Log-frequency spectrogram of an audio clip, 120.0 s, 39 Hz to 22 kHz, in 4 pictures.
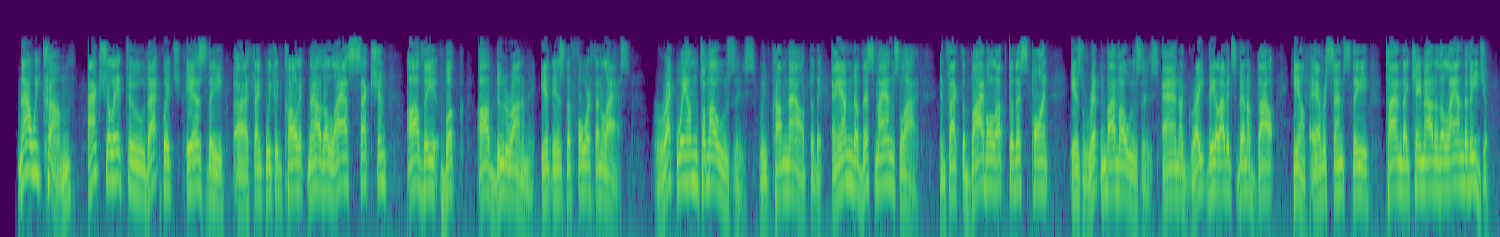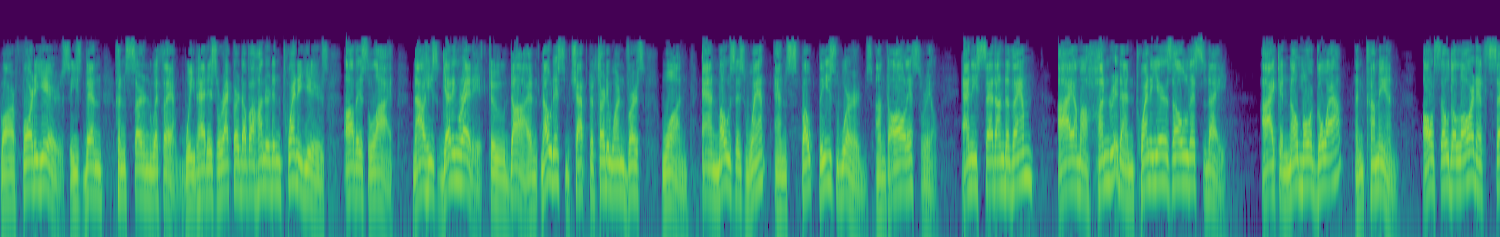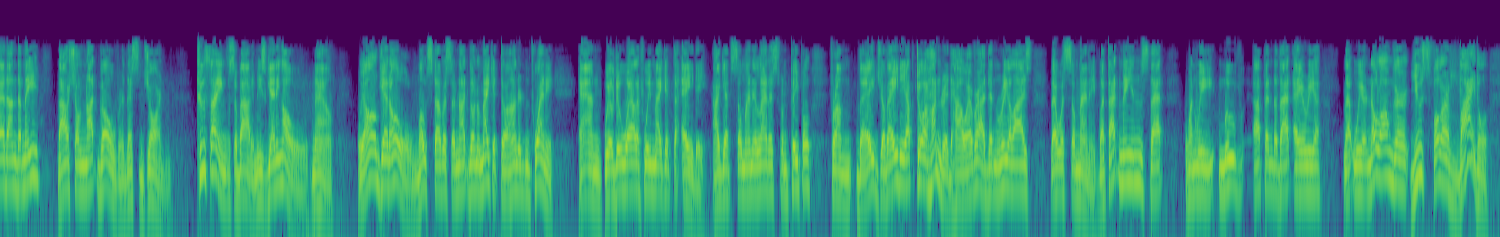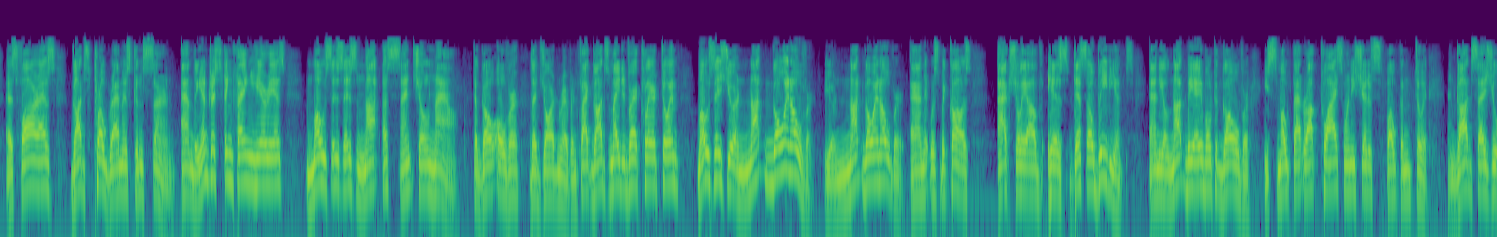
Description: A Commentary By J Vernon MCgee For Deuteronomy 31:1-999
